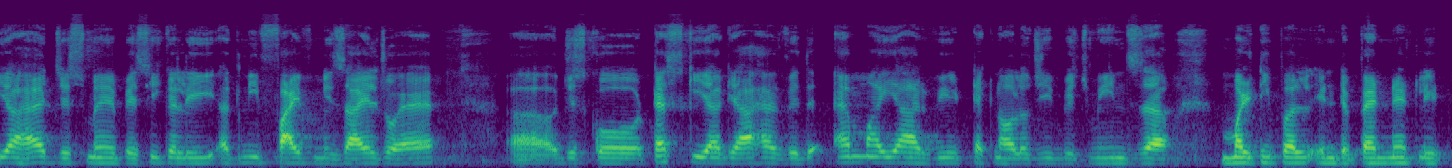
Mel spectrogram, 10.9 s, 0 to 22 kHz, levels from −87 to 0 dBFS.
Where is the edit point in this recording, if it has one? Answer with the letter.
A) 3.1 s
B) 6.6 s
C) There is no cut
C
